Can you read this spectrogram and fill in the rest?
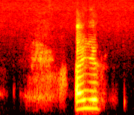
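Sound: a yawn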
